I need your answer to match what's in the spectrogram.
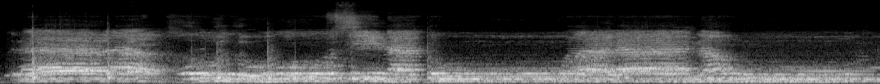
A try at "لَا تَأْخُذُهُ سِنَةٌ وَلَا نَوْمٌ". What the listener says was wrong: Jangan naum. Intonasinya perhatikan, jangan naum. Ikhtilas dia. Naum. Jangan tahqiq.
